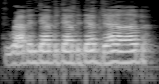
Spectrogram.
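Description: A woman's voice: deep voice, little pitch movement, takes it slowly, warm tone. A middle-aged woman hosting a toddler storytime, reading aloud and giving instructions in an exaggerated, sing-song way. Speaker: library storytime host for toddlers. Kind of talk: children's storytime, read-aloud and action rhymes. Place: indoor room with stuffed animals and painted backdrop. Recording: roomy echo, music at times.

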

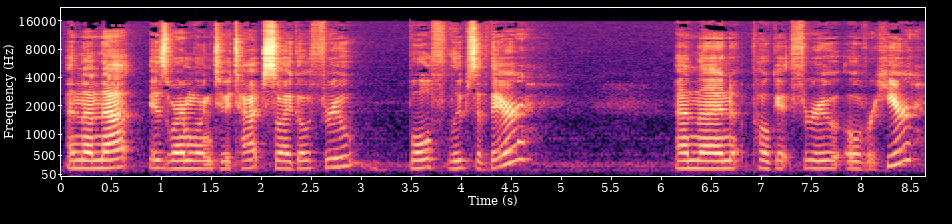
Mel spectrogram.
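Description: A woman getting over a cold, a bit croaky, patiently explaining knitting steps while working with her hands. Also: medium pitch, takes it slowly, a little mellow. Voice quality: slightly gravelly. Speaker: knitting tutorial host. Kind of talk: casual step-by-step instruction. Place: indoor table, camera over hands.

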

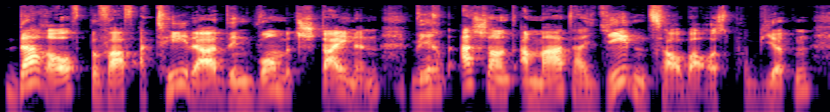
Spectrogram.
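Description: A man narrates a storybook tale expressively. His voice sits at a medium pitch, moves with animated intonation and has a bright, forceful edge. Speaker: amateur audiobook reader.

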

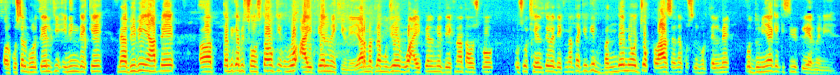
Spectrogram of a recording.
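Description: A young man from India, talking excitedly to camera about cricket with animated, repetitive phrasing and a lapel mic. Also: sits high, quick pace, no echo, rough recording. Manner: animated, repetitive, gestures with hands. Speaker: cricket reaction vlogger. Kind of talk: excited casual commentary to camera. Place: indoors in front of a backdrop screen.

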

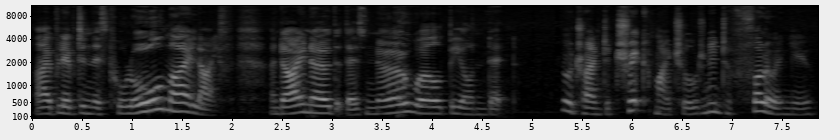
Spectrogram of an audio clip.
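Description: Lady doing a gruff old-fashioned mum frog, stubborn and telling you off, loud storybook voice. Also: mid-range voice, measured pace, close to an everyday voice. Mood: scolding. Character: gruff, scolding mother frog, stubborn and indignant.

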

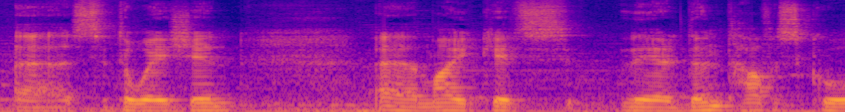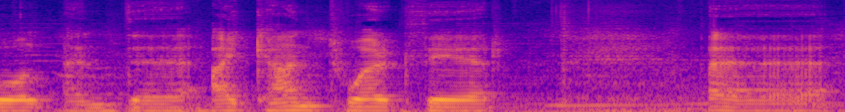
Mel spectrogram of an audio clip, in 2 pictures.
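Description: Syrian guy telling his story slowly on a couch, halting english, lowish voice. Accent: Syrian Arabic. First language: Arabic. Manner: halting non-native English, soft-spoken, many pauses. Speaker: refugee sharing his story. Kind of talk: personal testimony interview. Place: living room, seated on a couch. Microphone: off-camera mic, medium framing.

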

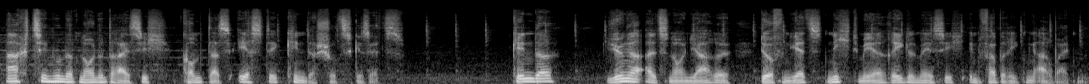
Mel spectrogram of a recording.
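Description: A man narrating a scripted documentary with dramatic, deliberate storytelling. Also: low-pitched, lively intonation, faint music behind.

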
